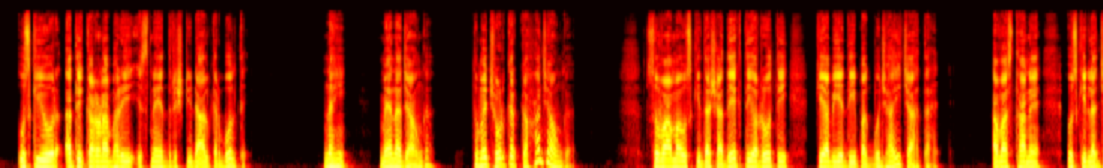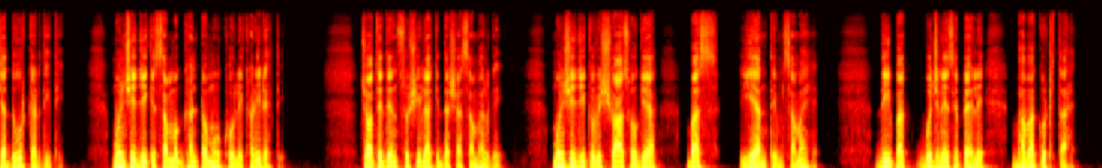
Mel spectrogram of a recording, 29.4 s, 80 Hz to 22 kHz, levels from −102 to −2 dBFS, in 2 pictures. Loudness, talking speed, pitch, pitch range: -21 LUFS, 145 wpm, 125 Hz, 110-140 Hz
